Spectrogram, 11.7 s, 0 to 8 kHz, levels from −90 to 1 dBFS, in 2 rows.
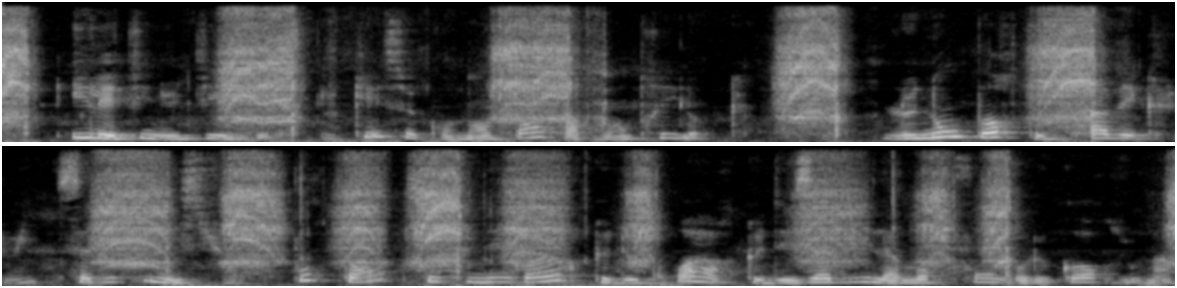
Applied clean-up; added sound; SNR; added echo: none; Camera; 6 dB; none.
